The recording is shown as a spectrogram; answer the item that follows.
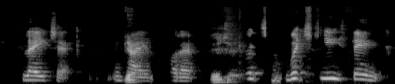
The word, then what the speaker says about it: Ledaig: was like right and they were like Lee chick and I was like ah I've got it now got it so Lee chick lay chick okay which do you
